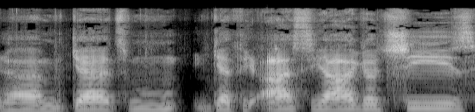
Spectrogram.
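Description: The background stays quiet while a man talks at a very slow pace. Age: 30s. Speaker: YouTube food reviewer. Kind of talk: casual vlog food review; direct appeal to viewers. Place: home room. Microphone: phone near.

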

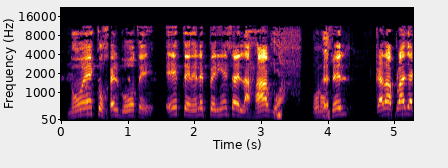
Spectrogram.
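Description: A man with a Puerto Rican accent speaks at a high pitch with ordinary pitch variation. The background is quiet. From Puerto Rico. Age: 60s. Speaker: fisherman and sailor. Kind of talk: casual chat. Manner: animated. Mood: animated storytelling. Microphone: video call.

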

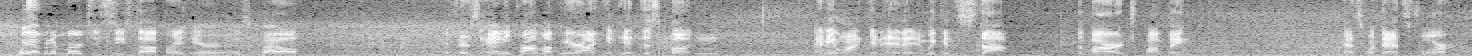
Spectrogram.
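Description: Background sound is clearly present. The man talks somewhat briskly. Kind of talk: casual vlog chat. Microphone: phone near.

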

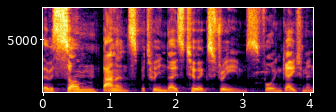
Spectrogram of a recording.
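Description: This man speaks with an English accent and ordinary pitch variation. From Britain. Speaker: scientist; keynote speaker. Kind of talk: conference keynote. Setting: stage with audience. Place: hall. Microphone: podium.

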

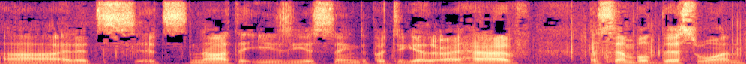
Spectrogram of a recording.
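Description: An ordinary speaking voice: a man at a fairly low pitch and moderate pace, in a dry sound with no echo. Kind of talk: tutorial. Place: open country. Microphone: phone near.

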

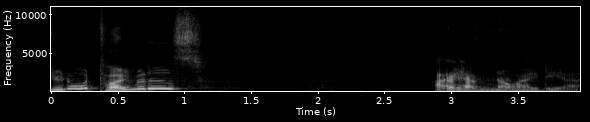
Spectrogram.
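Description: A cartoonish character voice delivers its lines at a moderate pace. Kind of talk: improvised comedy dialogue. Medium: puppet.

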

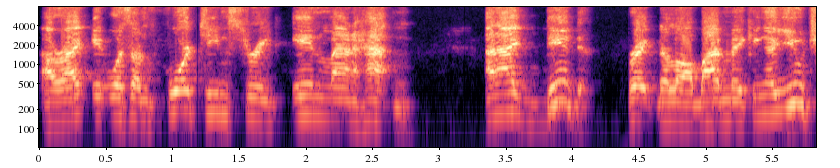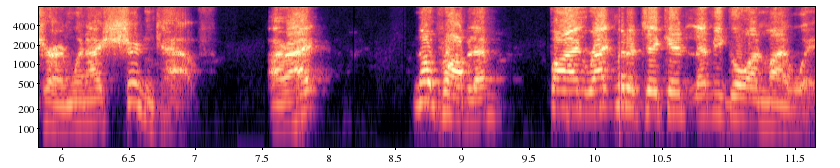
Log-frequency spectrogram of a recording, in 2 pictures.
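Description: A man with a New York accent speaks in a high, bright and sharp voice, his animated tone carried by lively intonation against a quiet background. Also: moderate pace. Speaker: radio host. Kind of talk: live radio talk show. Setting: video call. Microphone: video call.

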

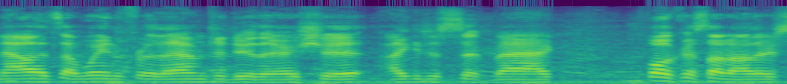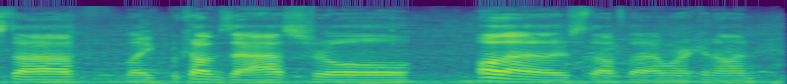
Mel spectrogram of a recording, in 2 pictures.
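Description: Over music in the background, a man talks with fairly even intonation at a fairly high pitch. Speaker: metal drummer. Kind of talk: casual interview chat.

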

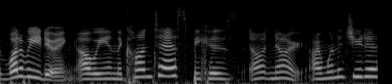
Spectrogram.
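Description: In a dry sound with no echo, a woman talks in a high pitch with lively intonation. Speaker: gaming YouTuber. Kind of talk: casual gameplay commentary. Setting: room with another person. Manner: animated, enthusiastic. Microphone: headset.

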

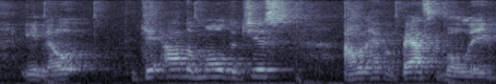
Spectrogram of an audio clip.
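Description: A man with an American accent at a very fast pace, audible room echo and light background noise. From New York City. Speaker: Airbnb owner and local political candidate. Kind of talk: interview conversation. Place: home room. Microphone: camera far.

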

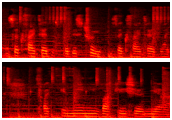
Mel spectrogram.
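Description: With clear music in the background, a woman talks at a moderate pace. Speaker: vlogger. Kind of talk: casual vlog chat. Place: home room. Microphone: phone near.

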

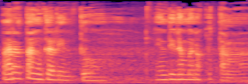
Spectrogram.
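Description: A woman talks fairly quickly while noticeable background noise plays behind her. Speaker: overseas domestic worker and vlogger. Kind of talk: casual vlog monologue.

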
